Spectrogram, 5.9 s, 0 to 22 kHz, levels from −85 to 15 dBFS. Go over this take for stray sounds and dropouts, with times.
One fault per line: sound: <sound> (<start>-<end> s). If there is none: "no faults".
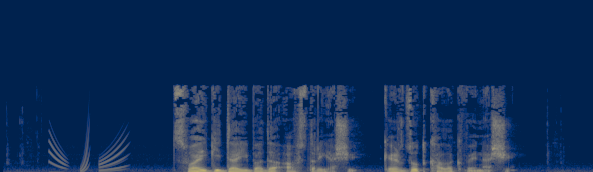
sound: chirp (0.5-1.3 s)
